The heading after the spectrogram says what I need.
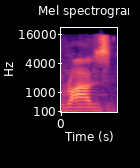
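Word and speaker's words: Ras: last name is b-a-r-a-k-a Ross Baraka but it's pronounced Roz almost like Rosalind but it's Roz Baraka or Razz I don't know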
